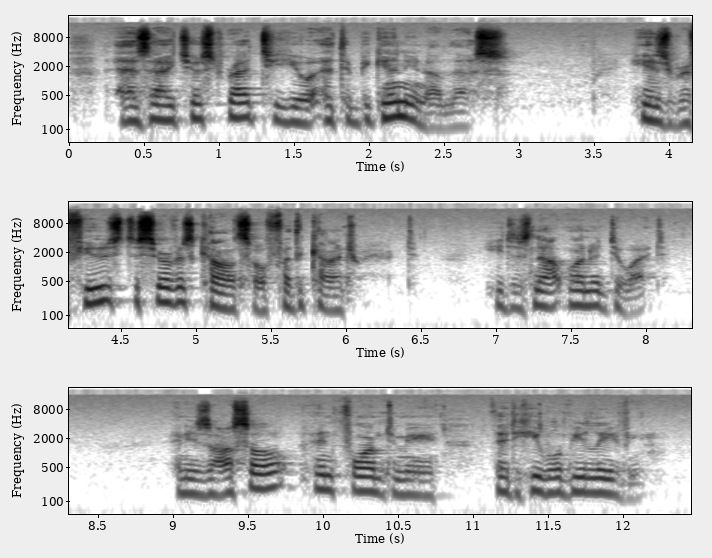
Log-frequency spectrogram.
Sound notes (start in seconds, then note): none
